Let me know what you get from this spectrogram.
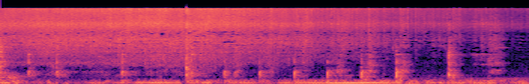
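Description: Fried rice porridge sizzling in a hot wok while a utensil scrapes and taps against the pan, pushing the porridge out onto a plate. The sizzle dies down near the end.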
